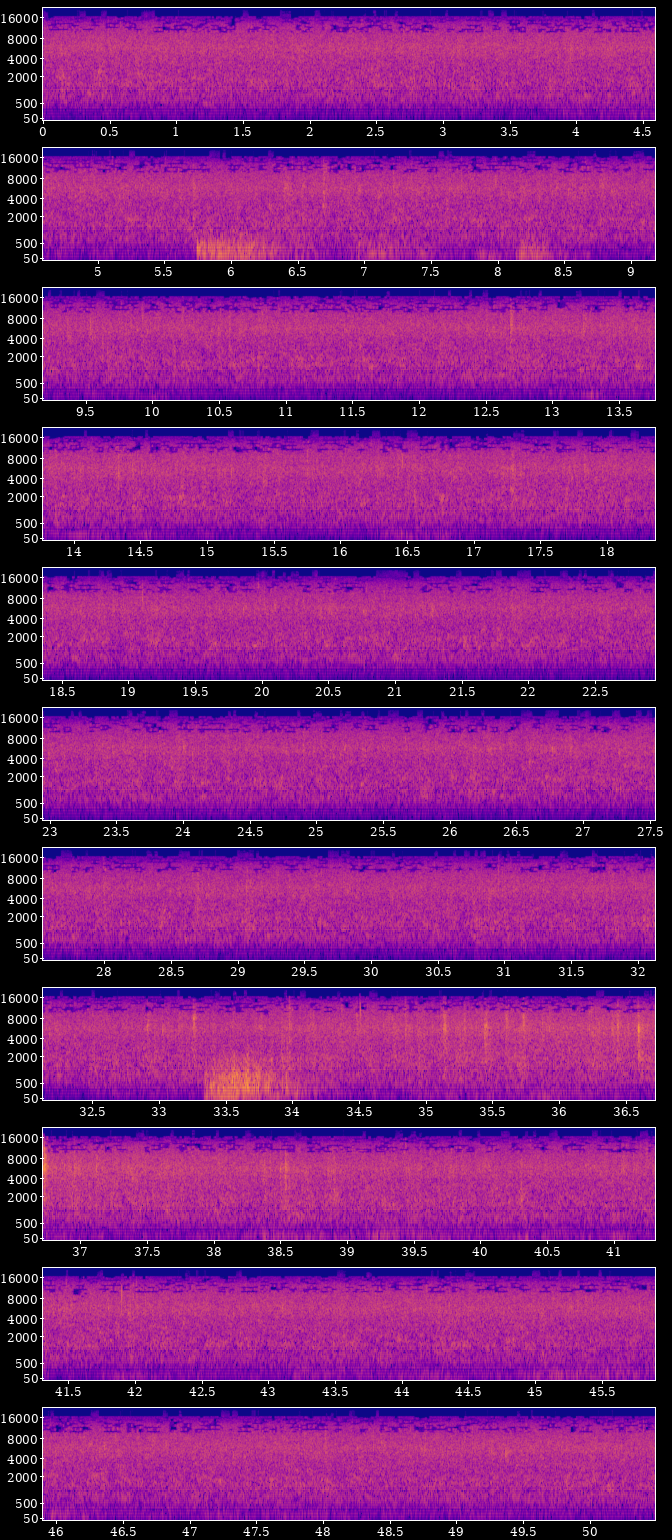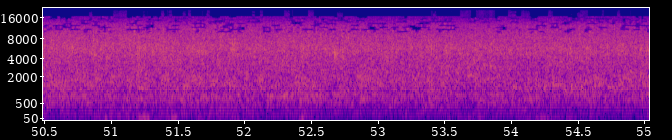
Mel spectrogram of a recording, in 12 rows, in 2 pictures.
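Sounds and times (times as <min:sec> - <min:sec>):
steady rain falling: 0:00.0 - 0:55.0
thunder rumbling: 0:04.3 - 0:08.9, 0:32.5 - 0:42.4
loud thunder clap: 0:05.7 - 0:08.7, 0:32.7 - 0:37.2.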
